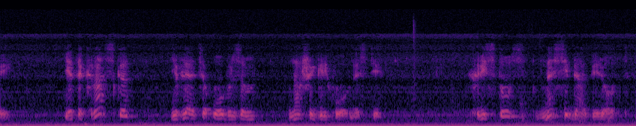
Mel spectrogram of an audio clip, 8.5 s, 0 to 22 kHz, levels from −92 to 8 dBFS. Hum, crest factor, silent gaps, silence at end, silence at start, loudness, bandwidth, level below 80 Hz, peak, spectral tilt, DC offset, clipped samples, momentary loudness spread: none; 18 dB; none; 0 s; 0 s; -45 LUFS; 16.5 kHz; -60 dBFS; -28 dBFS; -3.5 dB/octave; 0.3%; under 0.1%; 15 LU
